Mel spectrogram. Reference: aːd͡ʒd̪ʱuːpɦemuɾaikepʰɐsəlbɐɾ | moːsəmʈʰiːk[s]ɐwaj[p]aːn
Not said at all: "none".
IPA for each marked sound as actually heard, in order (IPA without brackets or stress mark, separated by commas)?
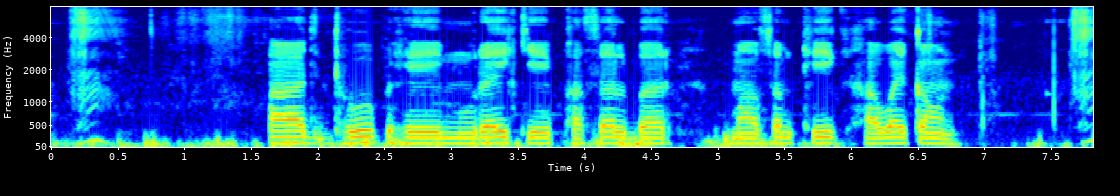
h, k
